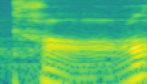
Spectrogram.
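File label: "kao", Mandarin Chinese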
